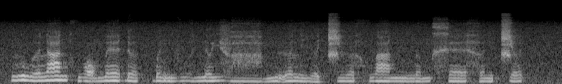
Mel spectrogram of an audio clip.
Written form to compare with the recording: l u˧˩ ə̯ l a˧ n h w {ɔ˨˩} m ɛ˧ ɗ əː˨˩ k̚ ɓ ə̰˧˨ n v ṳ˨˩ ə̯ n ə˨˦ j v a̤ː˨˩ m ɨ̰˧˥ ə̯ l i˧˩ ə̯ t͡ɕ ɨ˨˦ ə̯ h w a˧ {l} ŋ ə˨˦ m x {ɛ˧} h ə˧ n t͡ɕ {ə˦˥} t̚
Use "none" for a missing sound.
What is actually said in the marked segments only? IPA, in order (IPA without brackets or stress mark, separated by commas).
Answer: ɔ̰˧˨, n, ɛ˧, ə˦˥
